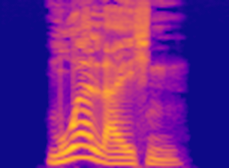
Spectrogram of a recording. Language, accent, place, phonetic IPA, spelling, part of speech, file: German, Germany, Berlin, [ˈmoːɐ̯ˌlaɪ̯çn̩], Moorleichen, noun, De-Moorleichen.ogg
- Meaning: plural of Moorleiche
